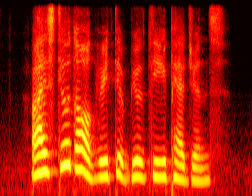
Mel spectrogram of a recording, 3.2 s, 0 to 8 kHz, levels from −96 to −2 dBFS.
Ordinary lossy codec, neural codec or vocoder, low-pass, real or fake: none; codec, 16 kHz in and 24 kHz out, 0.6 kbps, FocalCodec, streaming, 4096 codes; 7.2 kHz; fake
